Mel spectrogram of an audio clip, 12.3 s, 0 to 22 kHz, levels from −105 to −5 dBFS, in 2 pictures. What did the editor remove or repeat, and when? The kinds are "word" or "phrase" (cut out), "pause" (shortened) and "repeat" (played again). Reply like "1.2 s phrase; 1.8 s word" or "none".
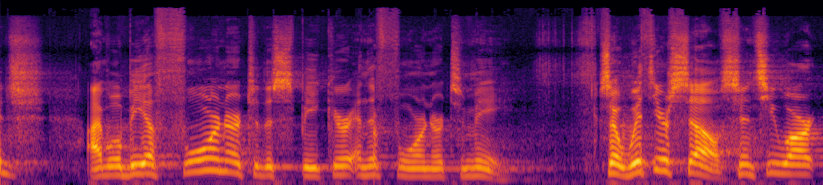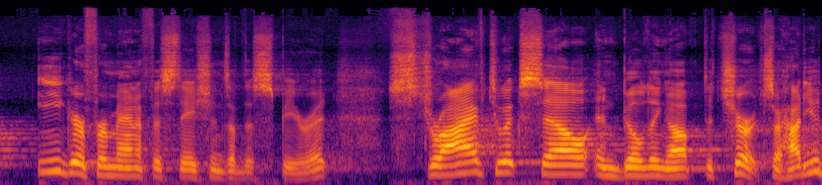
2.8 s word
